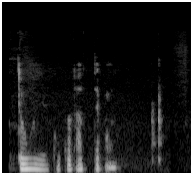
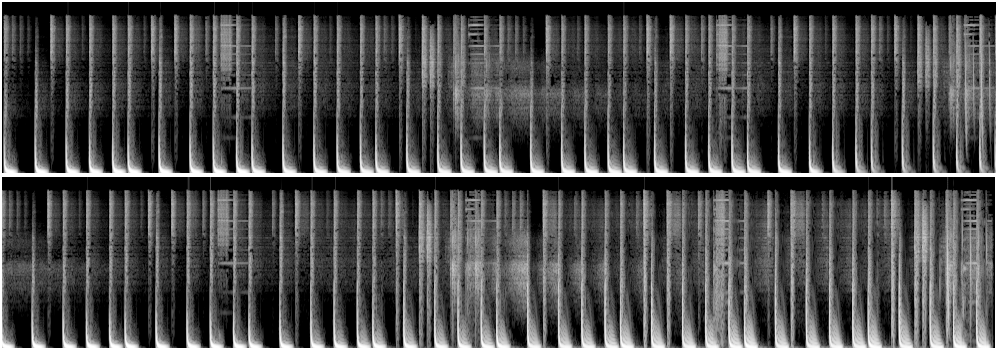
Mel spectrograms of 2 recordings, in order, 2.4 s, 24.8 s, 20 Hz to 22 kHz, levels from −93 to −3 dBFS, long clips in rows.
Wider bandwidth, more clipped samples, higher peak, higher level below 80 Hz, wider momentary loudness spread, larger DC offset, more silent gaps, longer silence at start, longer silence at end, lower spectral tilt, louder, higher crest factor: second, 6 kHz vs 16.5 kHz; neither; second, -12 dBFS vs 0 dBFS; second, -60 dBFS vs -12 dBFS; first, 20 LU vs 5 LU; neither; neither; first, 0.2 s vs 0 s; first, 0.35 s vs 0.05 s; first, -9 dB/octave vs -5.5 dB/octave; second, -33 LUFS vs -13 LUFS; first, 20 dB vs 10 dB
